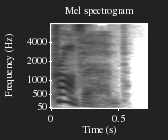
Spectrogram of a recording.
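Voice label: "proverb", British English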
